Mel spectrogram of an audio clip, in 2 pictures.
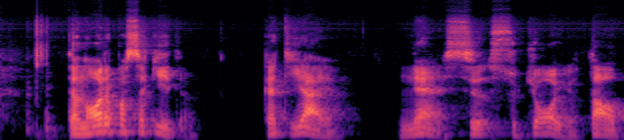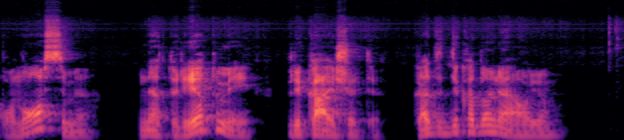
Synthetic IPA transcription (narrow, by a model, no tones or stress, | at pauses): t̪ʲɛnoːɾʲɪpɐsɐkʲiːt̪ʲɪ̰ | kɐt̪jɛɪ | nʲɛsʲɪsʊkʲoːjʊt̪ɐˑʊpoːnoːsʲɪmʲɪ | nʲɛt̪ʊɾʲeːt̪ʊmʲeɪ | pʲɾʲɪkɐɪʃʲoːt̪ʲɪ | kɐt̪d̪ʲɪkɐd̪oːnʲæˑʊjʊ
